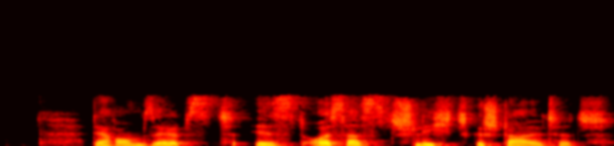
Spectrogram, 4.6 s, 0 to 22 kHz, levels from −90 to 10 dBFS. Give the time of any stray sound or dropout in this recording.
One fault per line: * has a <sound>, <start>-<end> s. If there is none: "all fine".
all fine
